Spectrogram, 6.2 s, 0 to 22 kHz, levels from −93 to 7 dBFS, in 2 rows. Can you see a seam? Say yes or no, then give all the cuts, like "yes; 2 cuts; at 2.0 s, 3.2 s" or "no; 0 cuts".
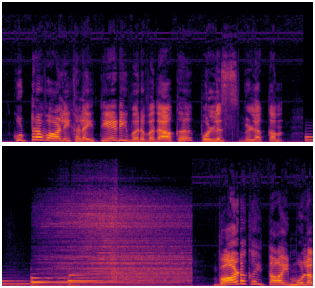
yes; 2 cuts; at 2.9 s, 5.2 s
